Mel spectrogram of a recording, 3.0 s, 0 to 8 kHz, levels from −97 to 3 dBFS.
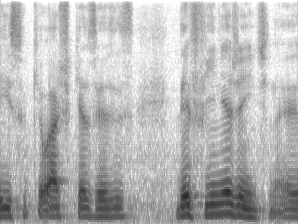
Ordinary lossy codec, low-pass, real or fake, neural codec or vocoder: none; none; real; none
